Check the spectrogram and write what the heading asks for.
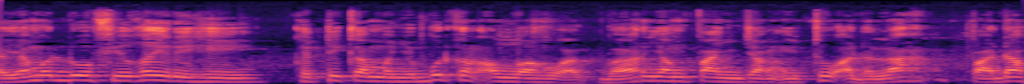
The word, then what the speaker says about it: Allahu Akbar: Allahu Akbar, salah. Yang benar cuma satu saja. Cuma lamnya yang panjang. Allahu Akbar.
